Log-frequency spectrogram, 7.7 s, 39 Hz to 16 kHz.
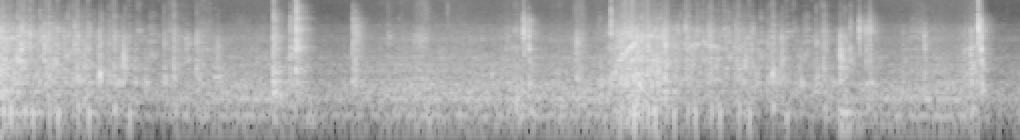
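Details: Troy-Bilt TB110 push mower, 140cc, sat a year under leaves, no primer bulb or choke: a few sharp rope pulls spin it over with no firing at all; fuel smell present, fuel starvation from a gummed-up carburetor.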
